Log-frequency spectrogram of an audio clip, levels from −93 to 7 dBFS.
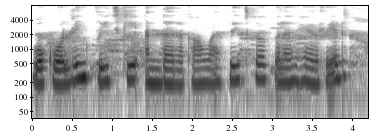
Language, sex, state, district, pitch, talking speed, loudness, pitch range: Hindi, female, Jharkhand, Palamu, 215 Hz, 200 wpm, -19 LUFS, 195-240 Hz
